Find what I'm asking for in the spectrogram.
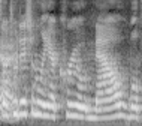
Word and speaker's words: Krewe: You may need the help of a crew to plan this properly. Crew is spelled K-R-E-W-E if it helps.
